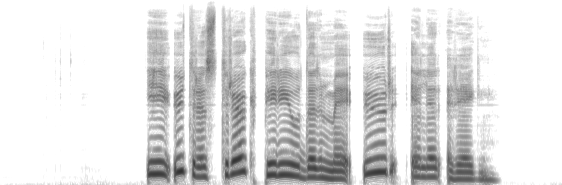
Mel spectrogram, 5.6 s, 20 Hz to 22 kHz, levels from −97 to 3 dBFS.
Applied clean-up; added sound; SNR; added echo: neural mask model DeepFilterNet 3.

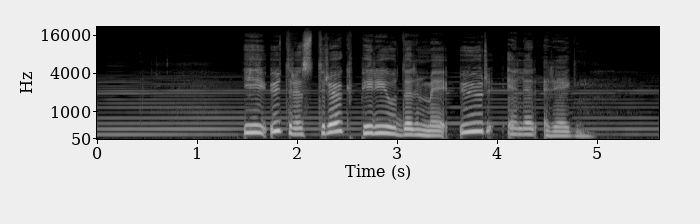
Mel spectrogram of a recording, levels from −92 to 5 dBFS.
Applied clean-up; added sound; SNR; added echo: none; Bowed string instrument; 20 dB; none.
